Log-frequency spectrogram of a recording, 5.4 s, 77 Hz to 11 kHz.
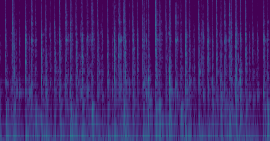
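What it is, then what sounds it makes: Plastic computer keyboard being typed on. Fingertips type quickly on the dark plastic keys of a beige plastic Commodore VC 20 home computer keyboard. It makes a steady stream of short, bright, dry plastic clicks and clacks with a light low thump under each keystroke. Each click dies away almost instantly.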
